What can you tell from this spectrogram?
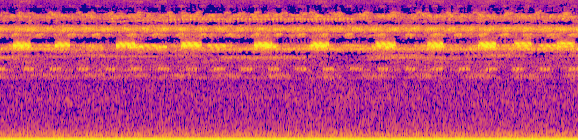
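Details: Park crickets at evening form a continuous high chorus, with clearly pulsed chirps repeating at an even pace and several callers overlapping; distant low ambient noise.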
